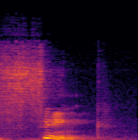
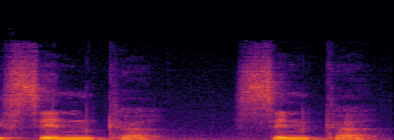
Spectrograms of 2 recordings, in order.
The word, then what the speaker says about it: sink: We see this in the words think and sink. Now here we do pronounce the k separately, but the N we don't pronounce like an N. We don't say sinka, we say sink or think.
